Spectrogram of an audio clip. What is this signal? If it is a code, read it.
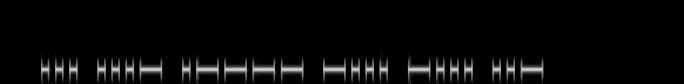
Morse code, heard as a keyed tone, about 17 wpm, 700 Hz. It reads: SV1BBU
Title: DXCC-100 Call Signs - 6 Characters - Repeated 2x - 17wpm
